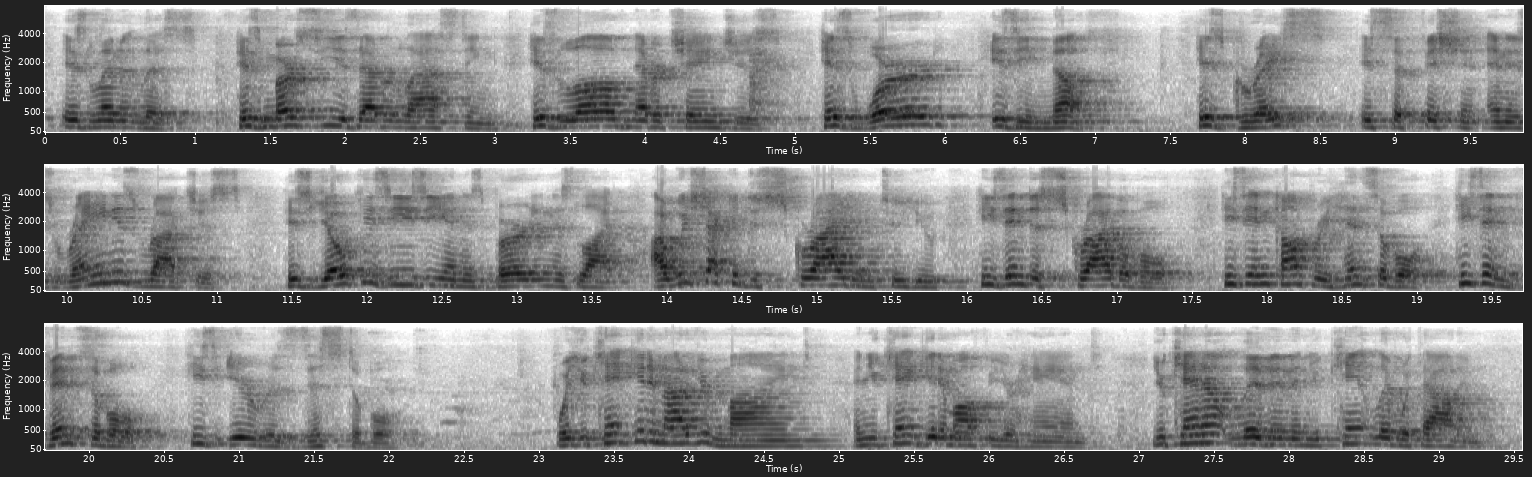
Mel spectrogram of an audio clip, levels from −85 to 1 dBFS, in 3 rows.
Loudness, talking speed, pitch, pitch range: -16 LUFS, 155 wpm, 155 Hz, 135-185 Hz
